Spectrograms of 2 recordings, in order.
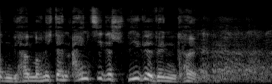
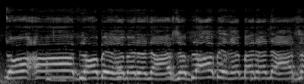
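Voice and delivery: panicked; 7 semitones higher than usual. Acted. Blueberry up his nose.

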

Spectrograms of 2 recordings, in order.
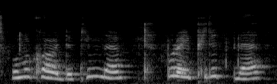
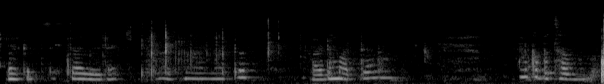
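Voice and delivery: softer and pulled back; not shouting now; 12 dB quieter than usual. Real, not acted. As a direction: bring the volume well down. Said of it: "Şimdi birazcık bağırmıyorum".

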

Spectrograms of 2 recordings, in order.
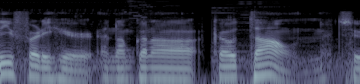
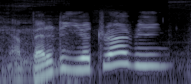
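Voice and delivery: taunting, higher and louder; sing-song brag, higher pitch; mocking high taunt; 11 semitones higher, 5 dB louder than usual. Mocking repeat.

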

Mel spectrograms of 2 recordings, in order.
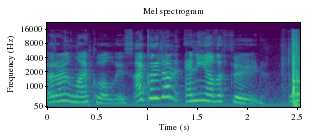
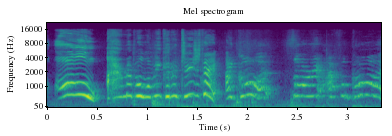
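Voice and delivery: excited realization; 9 semitones higher, 4 dB louder than usual. Real, not acted. Sudden recall, higher pitch.

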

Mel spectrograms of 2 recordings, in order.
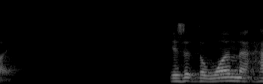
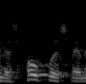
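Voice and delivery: usual speaking voice

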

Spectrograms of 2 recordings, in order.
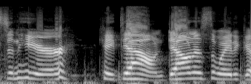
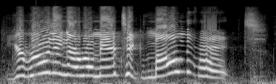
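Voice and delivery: mock outrage; 8 semitones higher, 4 dB louder than usual.

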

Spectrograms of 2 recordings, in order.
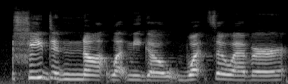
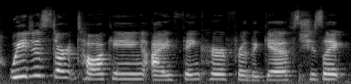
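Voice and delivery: ordinary talk, nothing marked

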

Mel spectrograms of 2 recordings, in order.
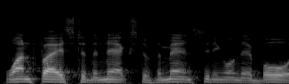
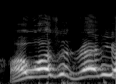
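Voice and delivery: put-on upset child; 16 dB louder than usual. Child crying after wipeout.

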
